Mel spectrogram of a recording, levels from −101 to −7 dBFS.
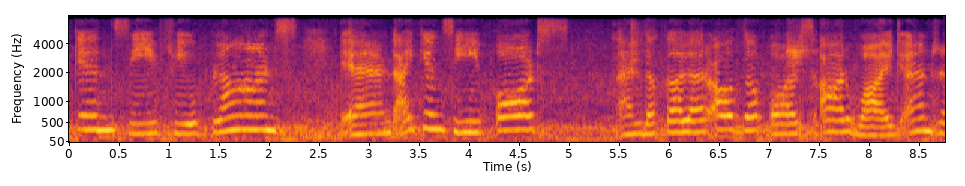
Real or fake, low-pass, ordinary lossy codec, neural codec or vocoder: fake; 7.2 kHz; none; codec, 16 kHz, 4 kbps, FreqCodec, smaller model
